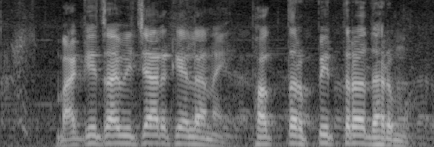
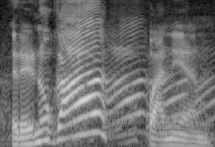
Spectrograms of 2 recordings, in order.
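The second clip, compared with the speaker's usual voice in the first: calling out; 8 semitones higher, 5 dB louder than usual. Acted. Husband calls wife again at dawn.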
